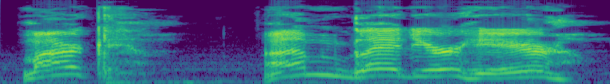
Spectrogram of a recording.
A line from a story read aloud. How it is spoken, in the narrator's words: Sarah called out with a warm smile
